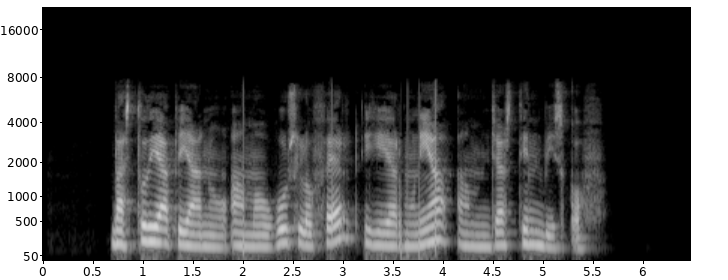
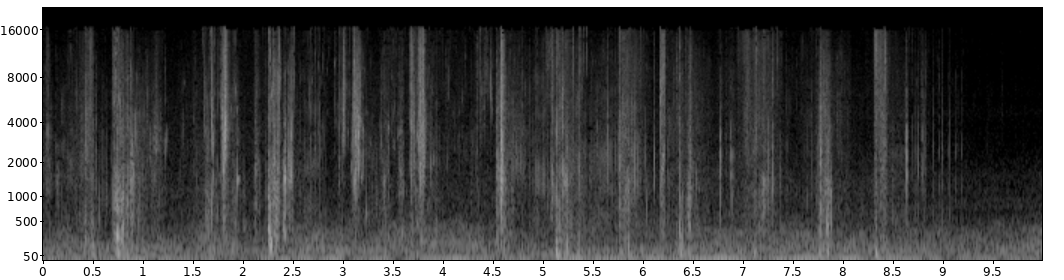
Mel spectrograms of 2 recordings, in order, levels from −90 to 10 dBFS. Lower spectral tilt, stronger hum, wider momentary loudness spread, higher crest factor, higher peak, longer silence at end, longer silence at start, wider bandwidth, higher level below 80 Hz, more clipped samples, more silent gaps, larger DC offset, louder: first, -6.5 dB/octave vs -2 dB/octave; neither; second, 12 LU vs 19 LU; second, 16 dB vs 32 dB; about the same, -2 dBFS vs -4 dBFS; first, 1 s vs 0 s; first, 0.7 s vs 0 s; second, 7.6 kHz vs 17 kHz; second, -54 dBFS vs -46 dBFS; neither; neither; neither; first, -17 LUFS vs -34 LUFS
